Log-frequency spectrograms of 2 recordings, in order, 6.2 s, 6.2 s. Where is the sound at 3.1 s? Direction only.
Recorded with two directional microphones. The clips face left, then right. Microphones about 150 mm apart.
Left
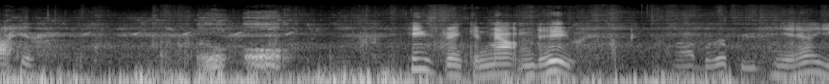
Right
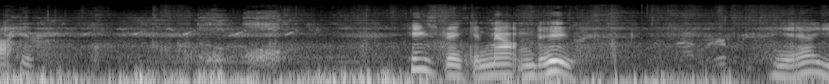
30° right (ahead or behind).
